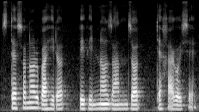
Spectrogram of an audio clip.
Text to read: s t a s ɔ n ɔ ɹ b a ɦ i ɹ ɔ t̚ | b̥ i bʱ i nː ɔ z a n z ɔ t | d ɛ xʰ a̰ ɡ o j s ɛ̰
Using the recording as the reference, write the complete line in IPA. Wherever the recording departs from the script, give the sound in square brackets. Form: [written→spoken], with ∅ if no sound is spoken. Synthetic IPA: s t [a→e] s ɔ n ɔ ɹ b a ɦ i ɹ ɔ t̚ | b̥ i bʱ i nː ɔ z a n z ɔ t | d ɛ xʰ a̰ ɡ o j s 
